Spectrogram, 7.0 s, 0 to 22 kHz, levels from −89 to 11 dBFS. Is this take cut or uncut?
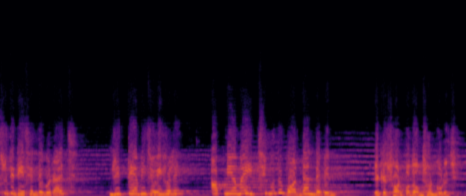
uncut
